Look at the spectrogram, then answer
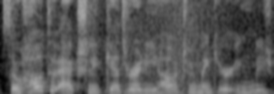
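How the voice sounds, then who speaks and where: A dark, mellow tone with a Czech accent. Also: woman. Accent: Czech-accented English, non-native. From Czech Republic. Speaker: YouTuber, study abroad advice. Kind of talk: vlog advice talk. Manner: hesitant with fillers.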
